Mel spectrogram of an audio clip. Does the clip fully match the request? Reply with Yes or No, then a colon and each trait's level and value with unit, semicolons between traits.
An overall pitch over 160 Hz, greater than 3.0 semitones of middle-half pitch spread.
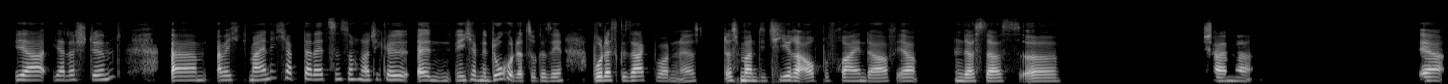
Yes: medium, 185 Hz; average, 4.0 semitones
